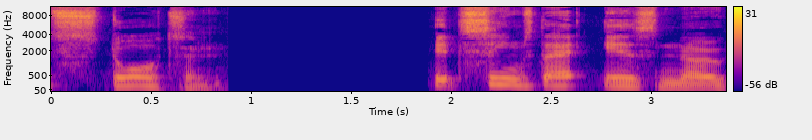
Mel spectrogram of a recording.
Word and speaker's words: Stourton: place names and finally I got the same pronunciation twice sturon a while ago I had asked about this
